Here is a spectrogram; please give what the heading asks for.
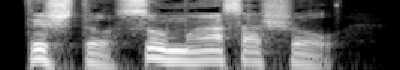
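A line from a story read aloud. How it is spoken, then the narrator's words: Snorting. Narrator (Russian): хмыкнул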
